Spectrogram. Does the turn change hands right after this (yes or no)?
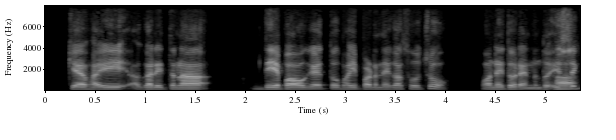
no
